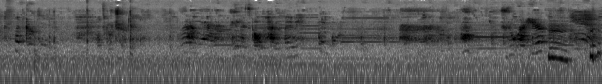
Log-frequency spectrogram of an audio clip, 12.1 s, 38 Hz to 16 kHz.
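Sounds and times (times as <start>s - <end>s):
held musical tones: 3.6s - 12.0s.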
